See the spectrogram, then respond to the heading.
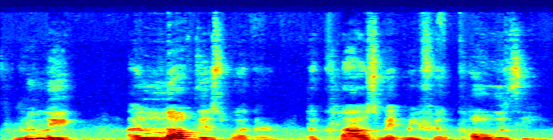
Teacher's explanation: speaker B is going to stress love and cozy because speaker A thinks the weather is depressing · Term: opposing opinions are stressed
